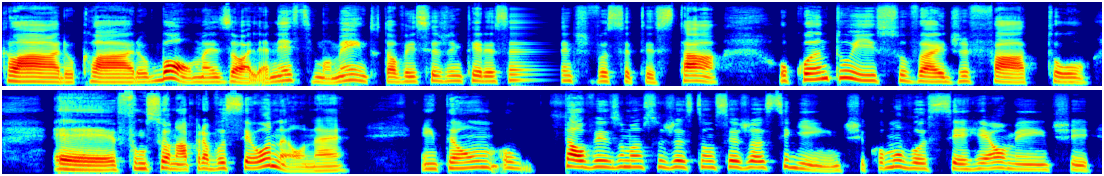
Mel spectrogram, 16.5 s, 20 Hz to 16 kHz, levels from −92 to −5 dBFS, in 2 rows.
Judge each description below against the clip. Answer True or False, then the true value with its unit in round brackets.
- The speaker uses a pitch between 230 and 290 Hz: False (190 Hz)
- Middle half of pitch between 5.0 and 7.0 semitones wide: True (5.6 semitones)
